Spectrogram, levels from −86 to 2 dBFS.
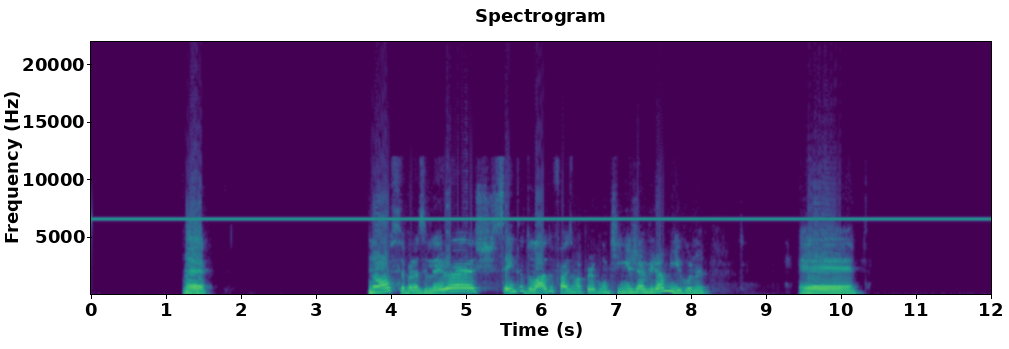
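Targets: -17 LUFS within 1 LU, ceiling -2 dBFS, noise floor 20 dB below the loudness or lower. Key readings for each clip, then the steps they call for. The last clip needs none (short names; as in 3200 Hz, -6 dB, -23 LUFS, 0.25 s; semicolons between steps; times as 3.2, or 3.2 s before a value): clipped 0.5%; flat tops at -18.0 dBFS; steady tone 6600 Hz; tone level -41 dBFS; loudness -27.5 LUFS; peak -18.0 dBFS; loudness target -17.0 LUFS
-> clip repair -18 dBFS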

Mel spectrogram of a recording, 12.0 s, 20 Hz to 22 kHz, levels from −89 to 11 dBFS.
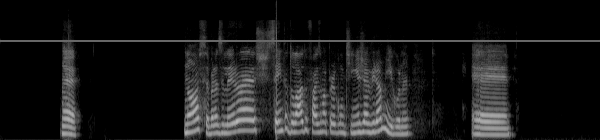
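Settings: clipped 0.0%; steady tone 6600 Hz; tone level -41 dBFS
-> notch 6600 Hz, Q 30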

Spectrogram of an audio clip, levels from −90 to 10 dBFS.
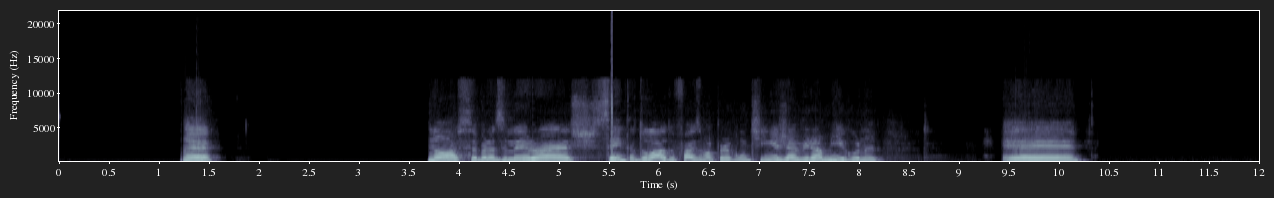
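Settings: steady tone none; loudness -27.0 LUFS; peak -9.0 dBFS; loudness target -17.0 LUFS
-> gain +10 dB; limiter -2 dBFS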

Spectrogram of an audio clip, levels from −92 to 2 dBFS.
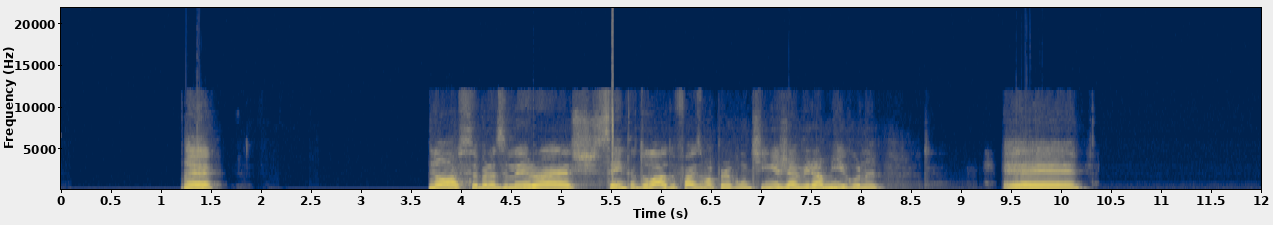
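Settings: loudness -17.0 LUFS; peak -2.0 dBFS; noise floor -73 dBFS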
